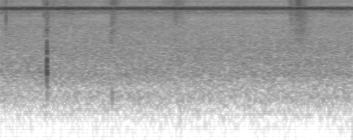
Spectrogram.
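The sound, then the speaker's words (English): A dense, steady chorus of insects buzzing and chirping, with a sustained high-pitched drone and a few brief clicks, fairly quiet and unbroken, with no voices. “A lot of insects.”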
